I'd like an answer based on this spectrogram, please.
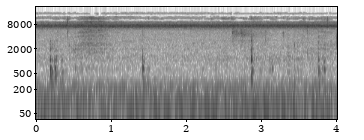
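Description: Steady high-pitched drone of insects, with about four short clucks spaced through it.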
